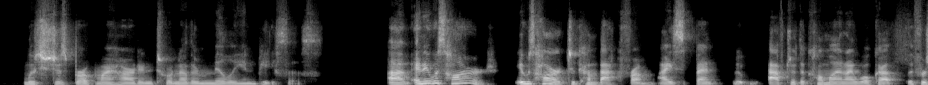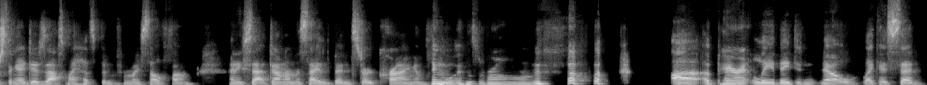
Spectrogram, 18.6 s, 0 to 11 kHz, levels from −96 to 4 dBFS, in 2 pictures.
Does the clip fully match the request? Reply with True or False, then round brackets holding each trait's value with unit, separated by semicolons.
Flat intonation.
False (4.7 semitones)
